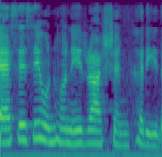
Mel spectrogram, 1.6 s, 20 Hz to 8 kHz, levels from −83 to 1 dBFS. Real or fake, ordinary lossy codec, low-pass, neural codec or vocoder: real; Opus, 64 kbps; 7.2 kHz; none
